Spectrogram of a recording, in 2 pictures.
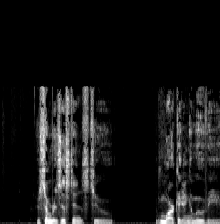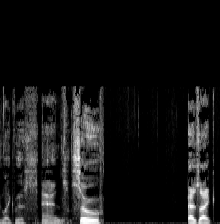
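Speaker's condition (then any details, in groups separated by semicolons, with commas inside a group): Cleft palate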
